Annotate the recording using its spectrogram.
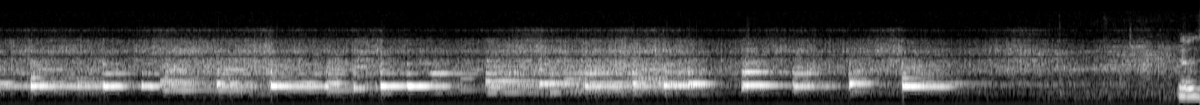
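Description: Early Victor Monarch disc record played through a Victor Type III gramophone's horn: the piano accompaniment plays the closing bars, a melody of held notes over a steady hiss of record surface noise. The music fades out about six seconds in, leaving only the surface hiss.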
